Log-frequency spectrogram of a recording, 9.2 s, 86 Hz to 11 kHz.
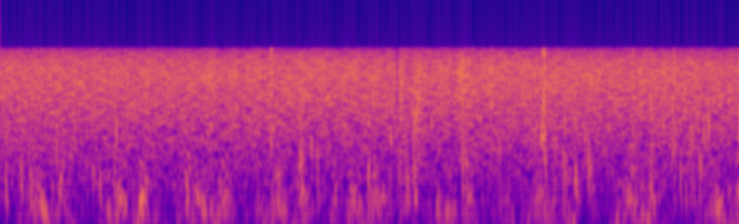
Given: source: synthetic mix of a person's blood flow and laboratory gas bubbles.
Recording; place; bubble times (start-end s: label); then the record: Doppler ultrasound of blood flow; precordium
0.04-0.52 s: bubbles
0.67-0.75 s: bubbles
0.91-0.97 s: bubbles
1.15-1.30 s: bubbles
1.40-1.50 s: bubbles
1.77-1.88 s: bubbles
2.25-2.44 s: bubbles
3.34-3.54 s: bubbles
3.72-4.04 s: bubbles
4.16-4.25 s: bubbles
4.58-4.65 s: bubbles
4.85-5.29 s: bubbles
5.35-5.44 s: bubbles
5.75-5.94 s: bubbles
6.16-6.28 s: bubbles
6.68-6.89 s: bubbles
6.93-6.97 s: bubbles
7.03-7.11 s: bubbles
7.16-7.62 s: bubbles
7.87-7.97 s: bubbles
8.11-8.20 s: bubbles
8.27-8.33 s: bubbles
8.36-8.90 s: bubbles
9.20-9.25 s: bubbles
From the record:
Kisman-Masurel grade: 242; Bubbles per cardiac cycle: several, 3 to 8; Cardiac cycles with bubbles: 100%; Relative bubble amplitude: moderate (0.250 to 0.450); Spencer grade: 3 (all of the cardiac periods contain showers or single bubble signals, but not dominating or overriding the cardiac motion signals); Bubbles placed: anywhere in the cardiac cycle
